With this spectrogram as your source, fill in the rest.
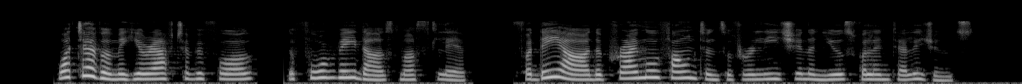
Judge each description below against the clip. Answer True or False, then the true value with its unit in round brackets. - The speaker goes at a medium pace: False (115 wpm)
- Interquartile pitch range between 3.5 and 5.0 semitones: True (3.8 semitones)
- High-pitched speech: True (245 Hz)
